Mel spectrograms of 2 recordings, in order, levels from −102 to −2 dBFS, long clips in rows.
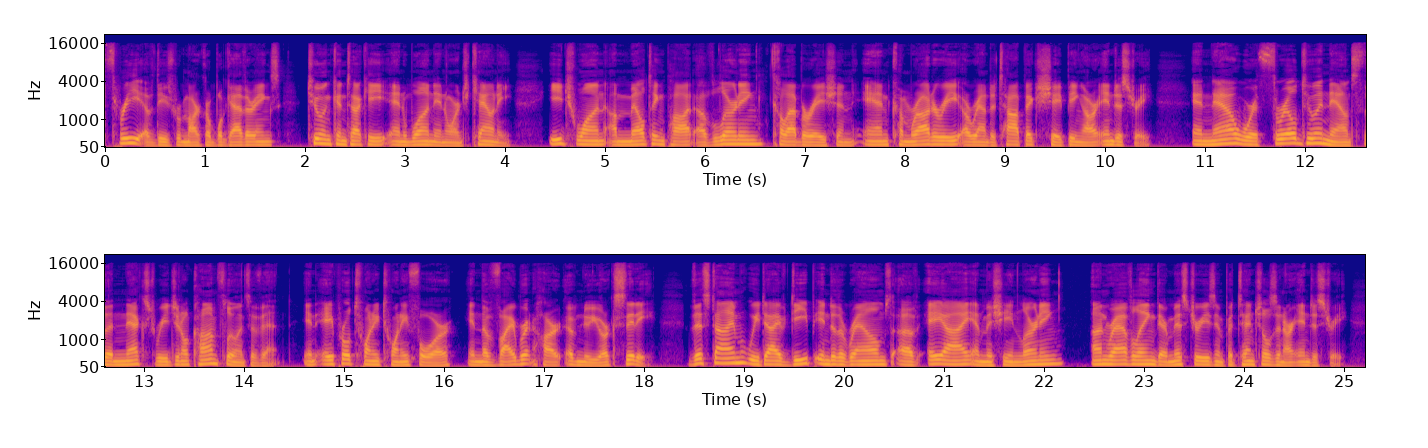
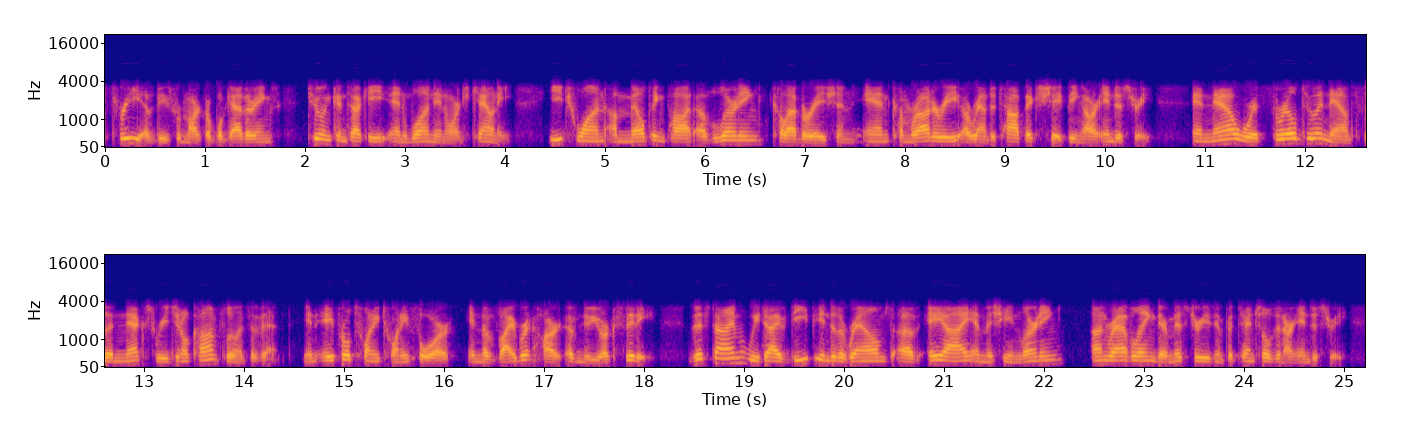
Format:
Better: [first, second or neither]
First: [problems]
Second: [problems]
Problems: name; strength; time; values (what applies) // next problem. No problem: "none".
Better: first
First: none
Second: phone-call audio; nothing above 3.5 kHz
